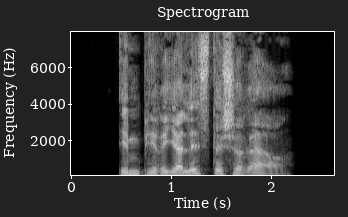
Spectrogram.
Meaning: inflection of imperialistisch: 1. strong/mixed nominative masculine singular comparative degree 2. strong genitive/dative feminine singular comparative degree
- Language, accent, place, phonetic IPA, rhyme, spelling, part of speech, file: German, Germany, Berlin, [ˌɪmpeʁiaˈlɪstɪʃəʁɐ], -ɪstɪʃəʁɐ, imperialistischerer, adjective, De-imperialistischerer.ogg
